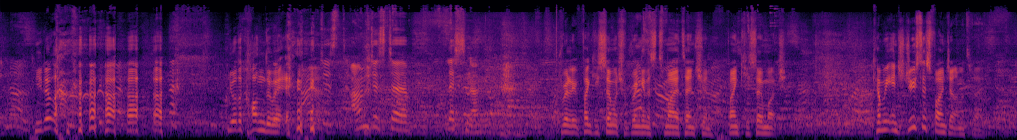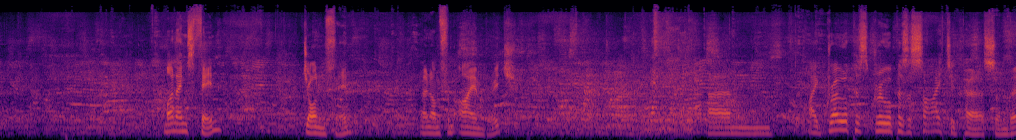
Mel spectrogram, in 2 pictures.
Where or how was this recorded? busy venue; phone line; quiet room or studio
busy venue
